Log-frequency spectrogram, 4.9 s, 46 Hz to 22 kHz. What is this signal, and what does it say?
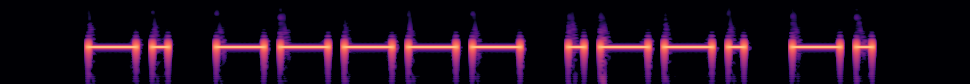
Morse code, heard as a keyed tone, about 15 wpm, 700 Hz. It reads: N0PN
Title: USA Call Signs - 2x Character Spacing - 15wpm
